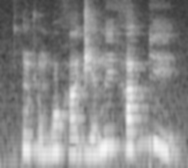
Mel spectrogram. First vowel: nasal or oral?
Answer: nasal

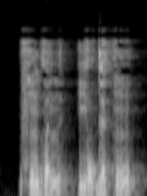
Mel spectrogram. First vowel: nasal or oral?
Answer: nasal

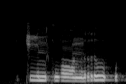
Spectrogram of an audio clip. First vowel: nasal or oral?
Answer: oral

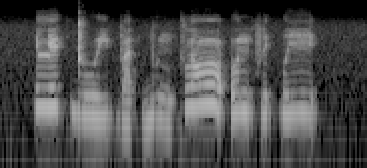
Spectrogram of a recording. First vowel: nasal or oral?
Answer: oral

